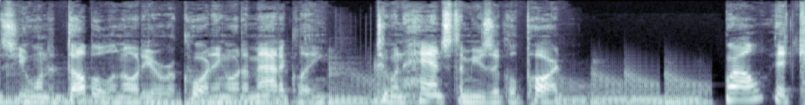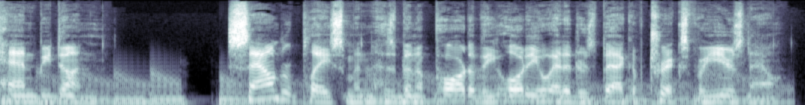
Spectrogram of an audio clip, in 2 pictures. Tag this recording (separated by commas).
Speech, Music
